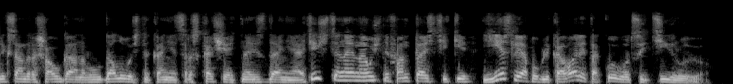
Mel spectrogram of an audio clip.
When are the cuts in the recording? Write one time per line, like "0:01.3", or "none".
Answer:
0:06.3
